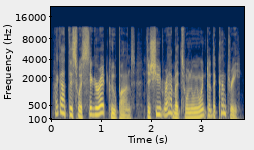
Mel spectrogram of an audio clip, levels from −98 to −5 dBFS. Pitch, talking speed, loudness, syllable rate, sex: 160 Hz, 230 wpm, -17 LUFS, 6.0 syllables/s, male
